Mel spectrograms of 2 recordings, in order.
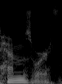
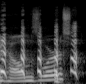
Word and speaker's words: Hemsworth: a total dick yeah it's Hemsworth is it yeah you keep saying Helmsworth and that's from Lord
